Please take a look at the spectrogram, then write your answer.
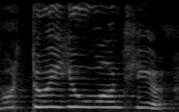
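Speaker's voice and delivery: high, loud demand; gruff giantess. Acted. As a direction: challenge the intruder. Giantess challenges Jack.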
